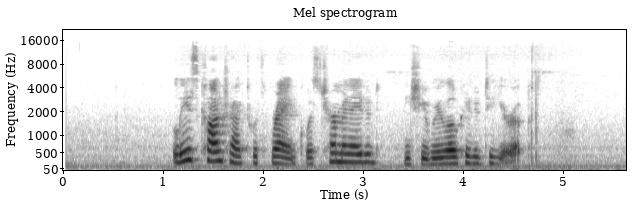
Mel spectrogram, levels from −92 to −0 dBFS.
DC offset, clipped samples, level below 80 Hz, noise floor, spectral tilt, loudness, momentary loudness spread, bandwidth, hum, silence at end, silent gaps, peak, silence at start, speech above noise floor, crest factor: under 0.1%; under 0.1%; -52 dBFS; -48 dBFS; -7.5 dB/octave; -21 LUFS; 11 LU; 13.5 kHz; none; 0.55 s; none; -4 dBFS; 1.1 s; 29 dB; 18 dB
